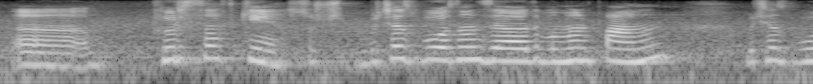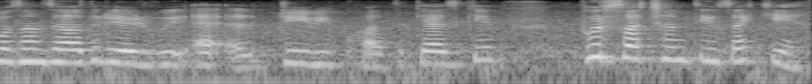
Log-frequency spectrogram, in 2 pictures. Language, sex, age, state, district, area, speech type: Kashmiri, female, 45-60, Jammu and Kashmir, Srinagar, rural, spontaneous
